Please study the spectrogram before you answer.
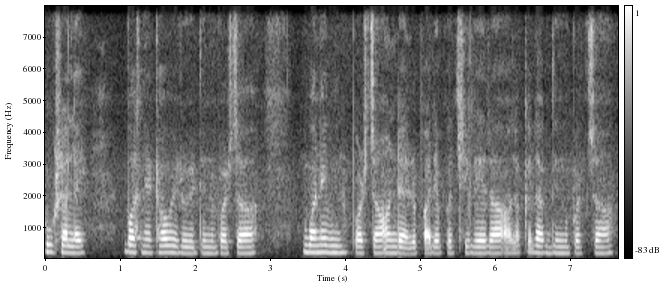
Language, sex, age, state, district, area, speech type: Nepali, female, 18-30, West Bengal, Darjeeling, rural, spontaneous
